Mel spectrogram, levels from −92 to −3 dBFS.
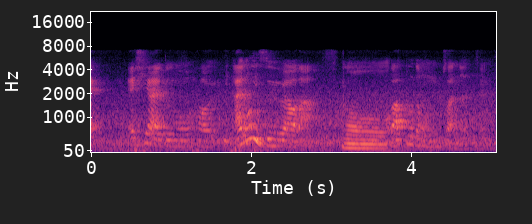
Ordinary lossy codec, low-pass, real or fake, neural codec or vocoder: none; 7.2 kHz; real; none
